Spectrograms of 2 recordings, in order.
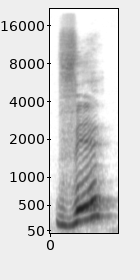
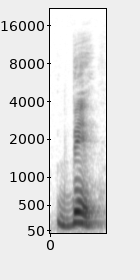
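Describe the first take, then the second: First: The consonant is a fricative like v. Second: The consonant is a stop like b. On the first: "Sem o daguejo" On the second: "a letra Bet com daguejo"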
